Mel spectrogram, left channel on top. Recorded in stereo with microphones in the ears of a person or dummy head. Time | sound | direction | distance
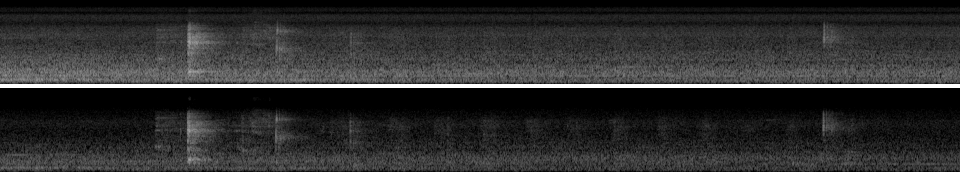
1.6 | chewing | 40° right (ahead or behind) | 5.5 m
